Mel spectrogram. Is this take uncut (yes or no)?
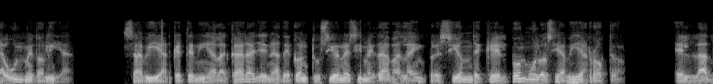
yes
